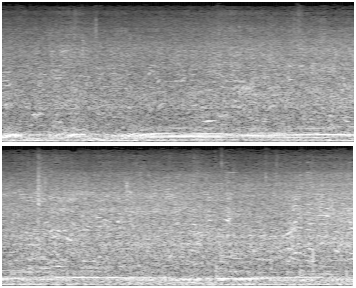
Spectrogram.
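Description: Street noise dominated by a steady low engine hum from traffic, with passers-by talking.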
